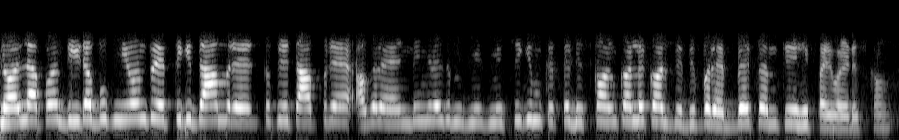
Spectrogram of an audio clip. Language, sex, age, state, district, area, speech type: Odia, female, 18-30, Odisha, Sundergarh, urban, conversation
